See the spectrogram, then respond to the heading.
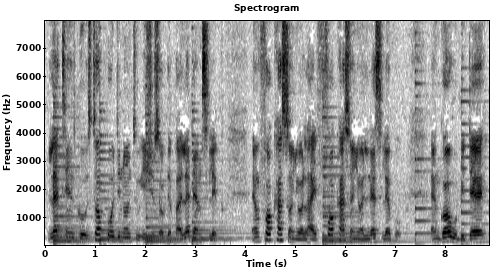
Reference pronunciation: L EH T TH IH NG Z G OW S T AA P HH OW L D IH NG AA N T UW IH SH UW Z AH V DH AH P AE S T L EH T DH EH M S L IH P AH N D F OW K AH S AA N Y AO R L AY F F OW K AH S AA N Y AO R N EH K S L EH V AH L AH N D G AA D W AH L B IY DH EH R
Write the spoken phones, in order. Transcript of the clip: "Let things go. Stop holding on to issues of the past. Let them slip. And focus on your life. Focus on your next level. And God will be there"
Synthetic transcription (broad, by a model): L EH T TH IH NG S G OW S T AA P HH OW L D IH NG AA N T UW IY SH UW S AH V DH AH P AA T L EH T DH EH M S L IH P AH N F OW K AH S AA N Y AO L AY F F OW K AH S AA N Y AO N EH S L EH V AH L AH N G AA D W AH L B IY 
